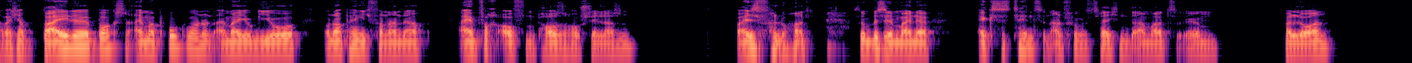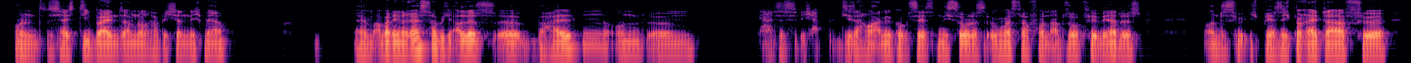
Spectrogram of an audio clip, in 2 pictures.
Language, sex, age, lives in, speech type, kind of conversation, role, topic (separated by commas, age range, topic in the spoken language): German, male, 25-29, Germany, conversation, podcast, guest, Was hast du als Kind gesammelt und warum?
